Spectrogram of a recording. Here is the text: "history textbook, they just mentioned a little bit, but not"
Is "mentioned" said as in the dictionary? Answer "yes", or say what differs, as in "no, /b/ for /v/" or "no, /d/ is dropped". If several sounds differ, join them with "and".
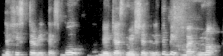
no, /d/ is dropped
